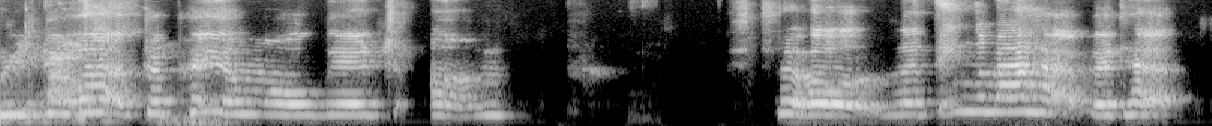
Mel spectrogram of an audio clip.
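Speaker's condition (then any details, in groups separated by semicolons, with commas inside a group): Cerebral palsy; speech issues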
